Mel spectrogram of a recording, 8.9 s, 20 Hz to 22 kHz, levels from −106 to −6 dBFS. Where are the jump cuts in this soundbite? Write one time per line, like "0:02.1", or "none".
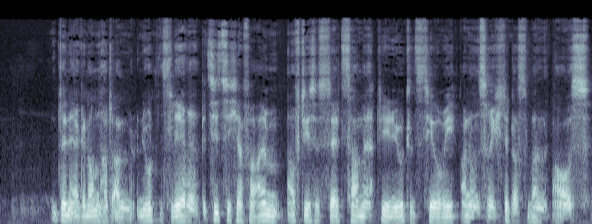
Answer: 0:05.6
0:07.7

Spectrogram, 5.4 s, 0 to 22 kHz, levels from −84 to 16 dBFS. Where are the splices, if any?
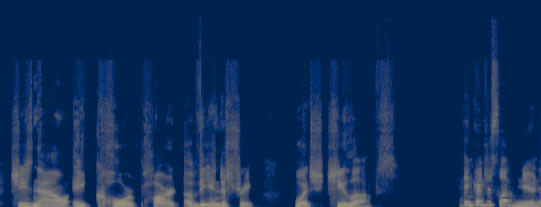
0:03.2

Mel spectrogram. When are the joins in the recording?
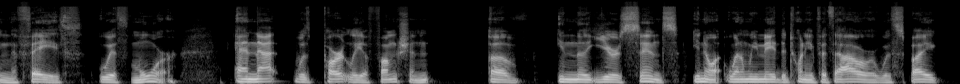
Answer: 0:06.8

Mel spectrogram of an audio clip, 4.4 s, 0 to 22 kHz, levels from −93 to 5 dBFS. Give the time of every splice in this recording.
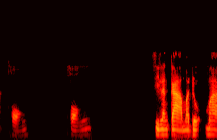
none

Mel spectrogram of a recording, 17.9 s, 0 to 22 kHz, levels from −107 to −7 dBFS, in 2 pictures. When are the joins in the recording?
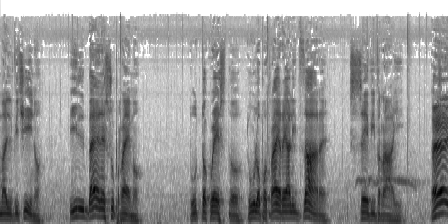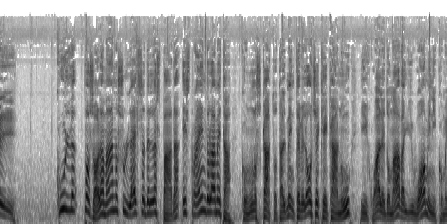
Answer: none

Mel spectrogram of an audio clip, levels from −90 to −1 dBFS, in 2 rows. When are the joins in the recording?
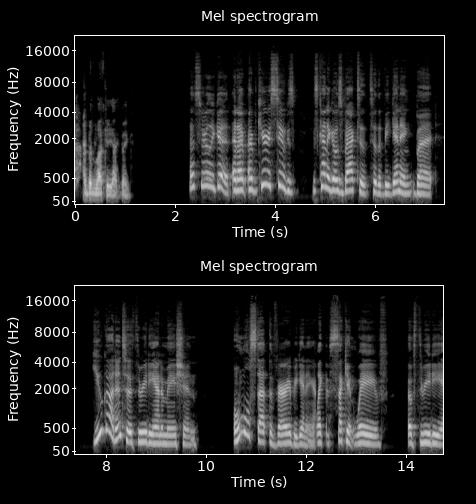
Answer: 0:12.2

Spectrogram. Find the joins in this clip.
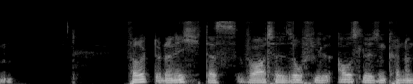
none

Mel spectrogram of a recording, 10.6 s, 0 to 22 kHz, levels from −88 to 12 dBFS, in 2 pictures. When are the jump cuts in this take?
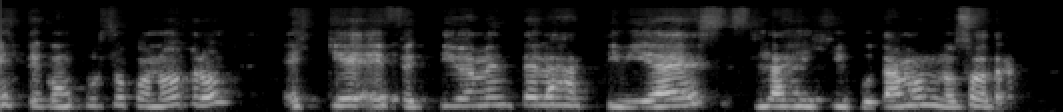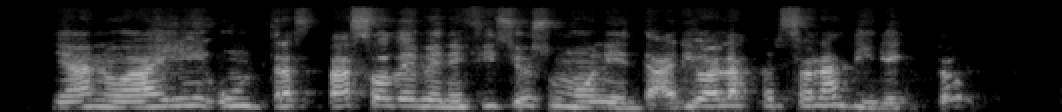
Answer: none

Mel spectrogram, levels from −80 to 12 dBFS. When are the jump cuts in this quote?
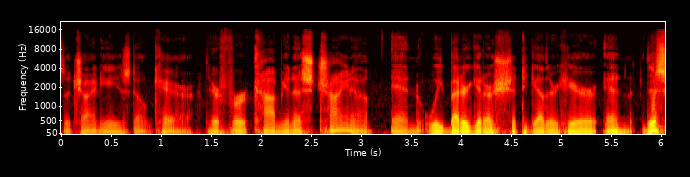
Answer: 0:01.4
0:03.2

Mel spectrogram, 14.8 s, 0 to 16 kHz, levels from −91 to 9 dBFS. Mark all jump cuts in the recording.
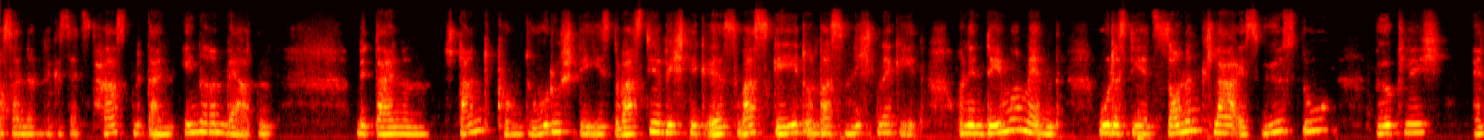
0:04.4

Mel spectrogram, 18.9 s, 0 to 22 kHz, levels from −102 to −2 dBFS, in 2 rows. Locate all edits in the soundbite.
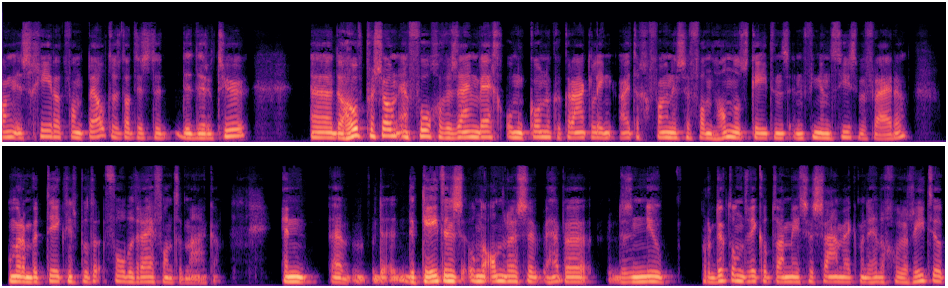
none

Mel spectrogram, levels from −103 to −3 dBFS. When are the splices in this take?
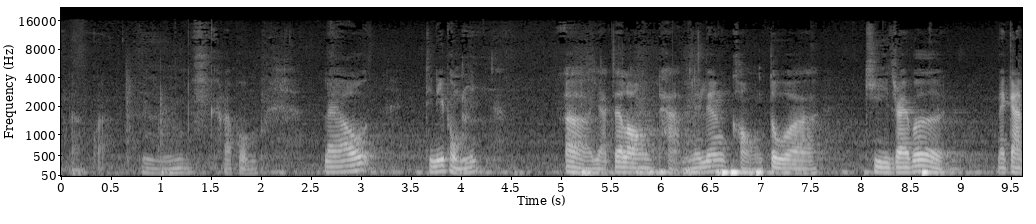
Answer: none

